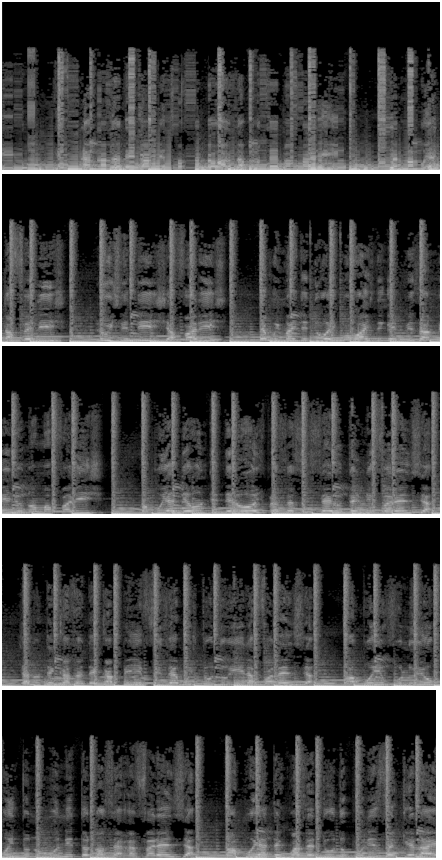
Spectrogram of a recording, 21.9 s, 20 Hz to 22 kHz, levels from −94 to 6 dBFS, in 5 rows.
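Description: From the start to 4.37 s, new audio likely arrived too seldom, so the player kept looping a short fragment, roughly 5 ms, in place of most of the real signal. This robotic sound from repeated short buffers imposes a rigid, metallic 188 Hz buzz.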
